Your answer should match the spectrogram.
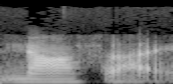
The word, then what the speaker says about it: NAWSA: People just pronounce that acronym and they call it NAWSA, N-A-W-S-A.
